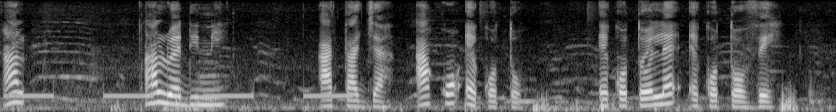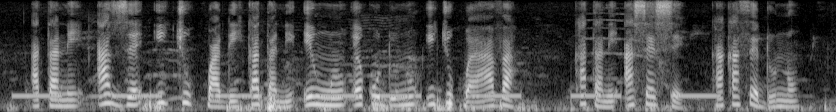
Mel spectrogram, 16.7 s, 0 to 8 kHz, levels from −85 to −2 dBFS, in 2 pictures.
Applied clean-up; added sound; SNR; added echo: none; Telephone; 11 dB; none.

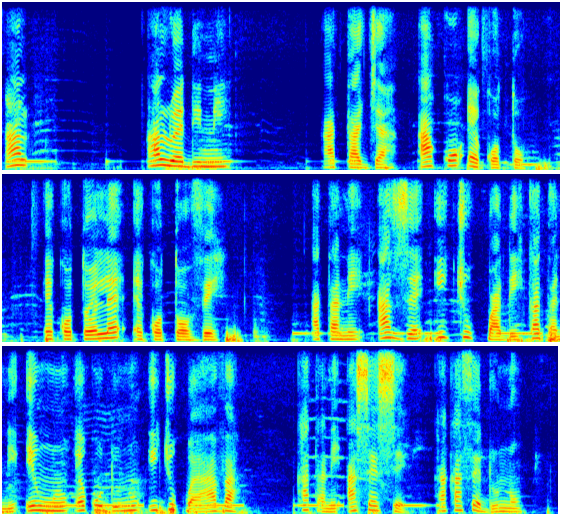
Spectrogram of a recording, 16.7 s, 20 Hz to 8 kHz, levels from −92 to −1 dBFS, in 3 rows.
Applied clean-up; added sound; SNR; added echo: neural mask model RNNoise.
